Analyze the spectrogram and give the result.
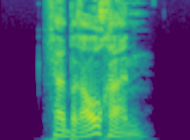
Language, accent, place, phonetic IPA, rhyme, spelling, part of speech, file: German, Germany, Berlin, [fɐˈbʁaʊ̯xɐn], -aʊ̯xɐn, Verbrauchern, noun, De-Verbrauchern.ogg
- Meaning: dative plural of Verbraucher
